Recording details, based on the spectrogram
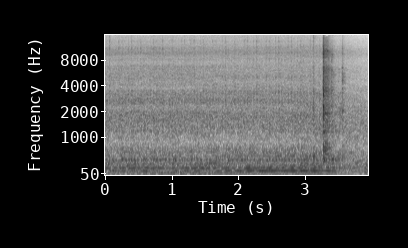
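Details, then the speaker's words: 20-year-old National desk fan that would not run, repaired and adjusted, tested at speed three: steady, even motor hum with a smooth airy whoosh and one brief click near the end; runs cleanly again. "Kipas ni masih hidup lagi. Hai. Kipas dah umur 20 tahun ni."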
